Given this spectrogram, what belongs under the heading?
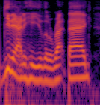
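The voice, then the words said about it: Imitates another person's voice. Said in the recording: “it was a Trump impersonation”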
